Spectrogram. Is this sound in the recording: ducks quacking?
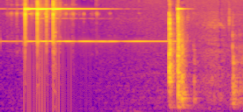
no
